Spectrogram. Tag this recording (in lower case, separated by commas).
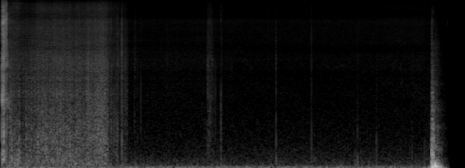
fire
